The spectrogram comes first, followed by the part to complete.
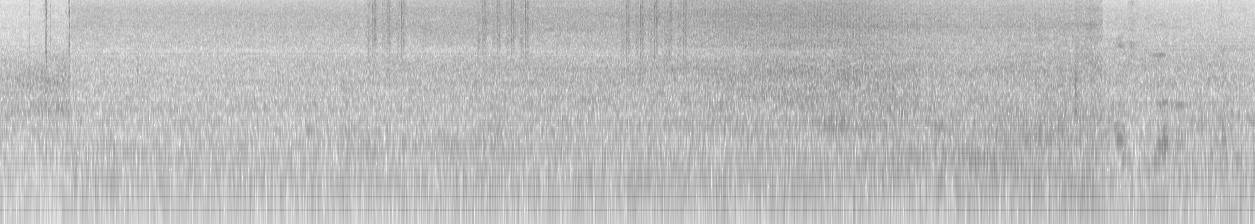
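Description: Street traffic noise, a steady rush of passing cars that swells slowly and drops away near the end.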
